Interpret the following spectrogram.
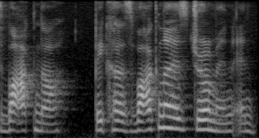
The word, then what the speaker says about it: Wagner: Um, it's so hard for me to pronounce Wagner. Actually, it's Vagna because Vagnner is German and this guy that it's named after is German.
